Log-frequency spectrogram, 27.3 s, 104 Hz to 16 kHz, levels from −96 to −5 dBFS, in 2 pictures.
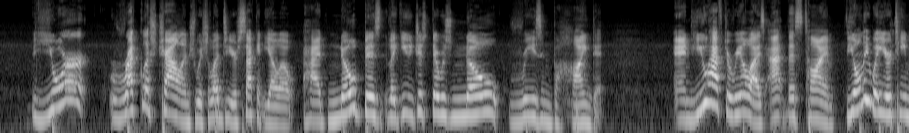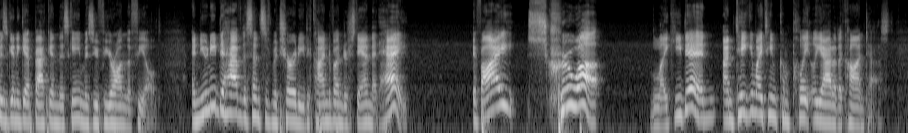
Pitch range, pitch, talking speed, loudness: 160-215 Hz, 185 Hz, 175 wpm, -29 LUFS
